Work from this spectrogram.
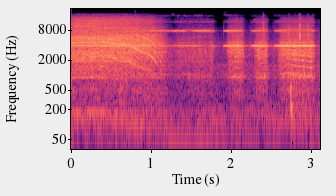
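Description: A cordless drill whirs steadily, then pauses and restarts in short bursts as it drives a screw into the wooden top of a step stool, ending with a brief crunch; no one speaks.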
